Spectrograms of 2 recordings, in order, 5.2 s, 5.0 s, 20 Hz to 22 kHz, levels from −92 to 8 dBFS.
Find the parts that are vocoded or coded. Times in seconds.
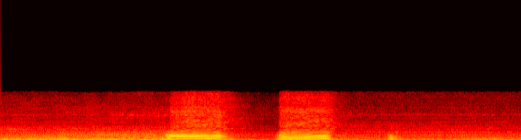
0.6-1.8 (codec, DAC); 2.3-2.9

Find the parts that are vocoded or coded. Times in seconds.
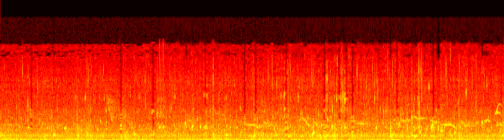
1.6-2.3 (vocoder, BigVGAN v2); 2.8-5.0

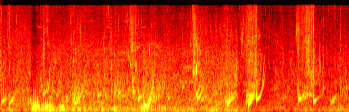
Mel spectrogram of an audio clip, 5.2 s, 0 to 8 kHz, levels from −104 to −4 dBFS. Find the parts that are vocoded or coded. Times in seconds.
0.7-1.4 (vocoder, BigVGAN v2)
